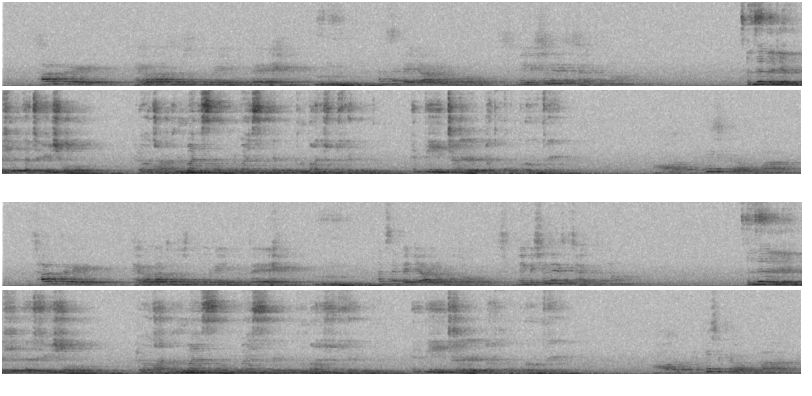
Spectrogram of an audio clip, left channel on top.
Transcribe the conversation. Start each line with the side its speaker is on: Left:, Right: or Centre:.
Right: 사람들이 데려다 준 식물이 있는데 <laughs>
Left: 음, 음.
Right: 산세베리아 이런 거더라고. 근데 이게 실내에서 잘 크나?
Left: 산세베리아가 키우기가 제일 쉬워. 그래가지고
Right: 정말?
Left: 물만 있, 어, 물만 있으면 되고, 물 많이 줘도 되고, 햇빛 잘 받고, 그러면 돼.
Right: 아, 햇빛이 필요하구나.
